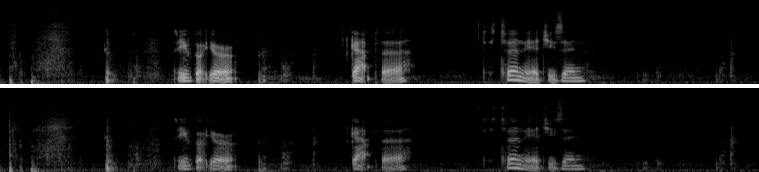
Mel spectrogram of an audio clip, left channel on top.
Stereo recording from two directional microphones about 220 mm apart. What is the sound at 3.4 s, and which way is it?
Speech, 50° left (ahead or behind).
